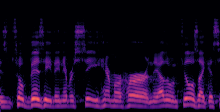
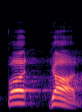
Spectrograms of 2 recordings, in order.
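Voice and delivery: a full-voiced shout of But God, much louder; 5 semitones higher, 20 dB louder than usual. Shown as a demonstration. Congregation reading the first two words together, shouted. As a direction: proclaim it like a battle cry. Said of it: "Loudly, like we mean it".

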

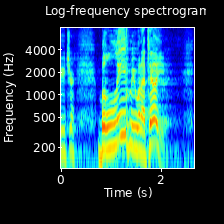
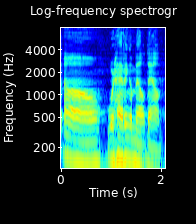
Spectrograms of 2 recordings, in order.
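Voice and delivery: calm mature mother; 7 semitones lower, 5 dB quieter than usual. Retold or imitated. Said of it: "the mature mother looks at that little five-year and goes".

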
